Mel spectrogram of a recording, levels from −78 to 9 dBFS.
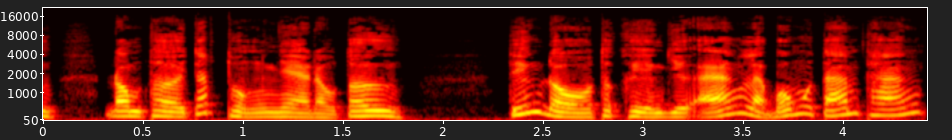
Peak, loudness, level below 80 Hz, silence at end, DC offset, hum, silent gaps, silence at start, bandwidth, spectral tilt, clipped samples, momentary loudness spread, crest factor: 0 dBFS; -18 LUFS; -50 dBFS; 0 s; under 0.1%; none; none; 0 s; 16.5 kHz; -5.5 dB/octave; under 0.1%; 5 LU; 18 dB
